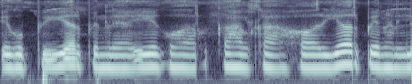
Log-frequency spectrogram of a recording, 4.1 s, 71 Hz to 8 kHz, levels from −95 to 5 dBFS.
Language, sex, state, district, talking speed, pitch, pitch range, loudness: Magahi, female, Jharkhand, Palamu, 130 wpm, 185 Hz, 180-190 Hz, -16 LUFS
